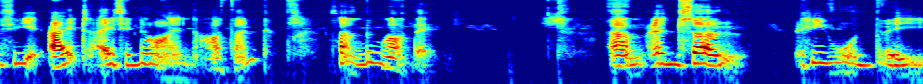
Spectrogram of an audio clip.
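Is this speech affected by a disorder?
Yes: cerebral palsy; onset at 8 days old.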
